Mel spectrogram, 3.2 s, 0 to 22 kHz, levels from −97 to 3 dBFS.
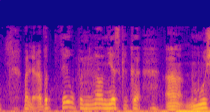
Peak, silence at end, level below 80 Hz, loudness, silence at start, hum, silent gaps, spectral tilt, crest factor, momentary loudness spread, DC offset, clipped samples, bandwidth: -2 dBFS; 0 s; -24 dBFS; -21 LUFS; 0 s; none; none; -7 dB/octave; 16 dB; 9 LU; under 0.1%; under 0.1%; 8.4 kHz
